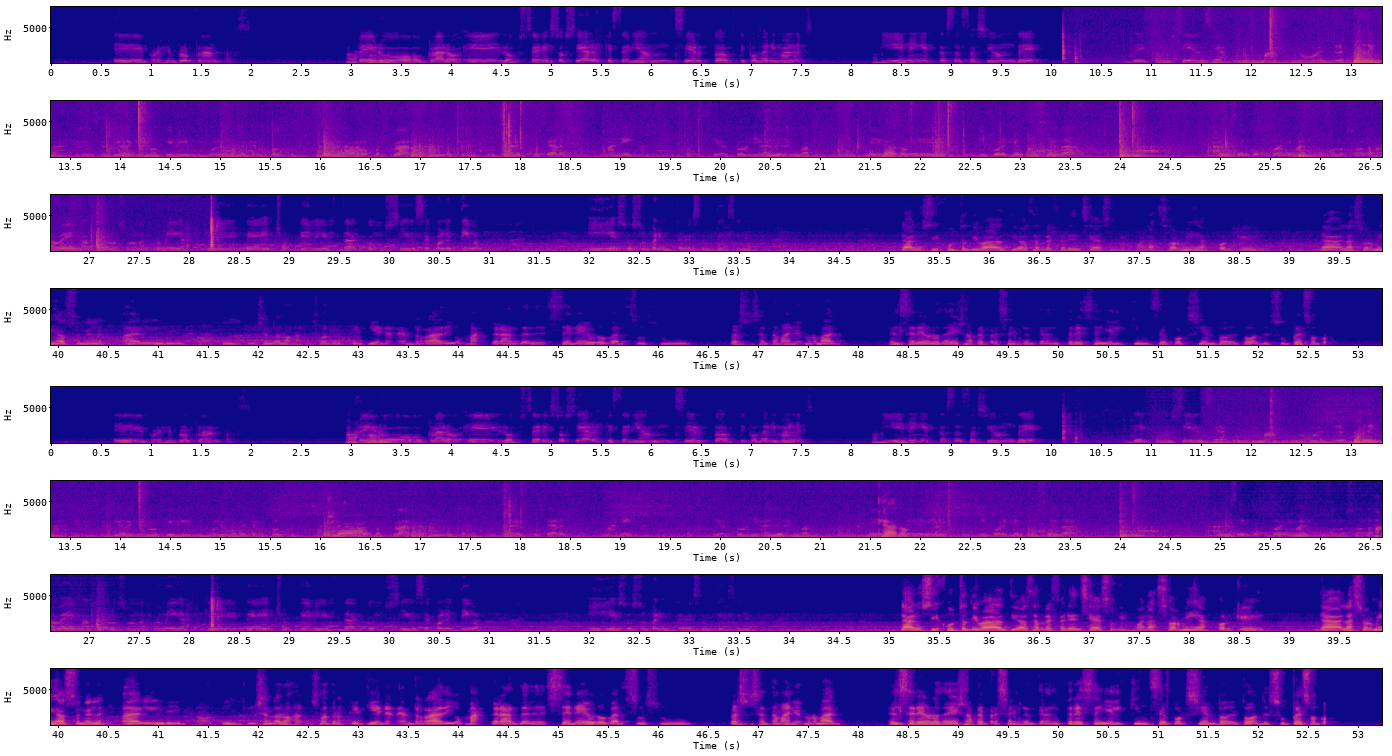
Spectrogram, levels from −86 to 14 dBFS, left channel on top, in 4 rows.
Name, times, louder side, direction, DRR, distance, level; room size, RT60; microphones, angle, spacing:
voice 1, 0.6-2.0 3.1-7.6 8.3-9.9 10.7-19.4 19.9-21.1 21.5-23.6 25.0-31.0 32.0-33.7, left 1 dB, 20° left, 1.0 m, -46 dB
voice 2, 2.9-3.4 8.2-8.4 16.1-16.5 21.6-21.9 35.1-38.7 39.2-46.3 46.7-47.8 48.3-52.7, right 7 dB, 70° right, 0.4 m, -34 dB
sound 1, 10.1-28.3, left 5 dB, 55° left, 0.7 m, -44 dB
sound 2, 11.5-24.9, right 2 dB, 25° right, 0.6 m, -47 dB
sound 3, 25.1-43.0, left 1 dB, 35° left, 1.2 m, -50 dB
10.5 x 3.6 x 4.5 m
head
